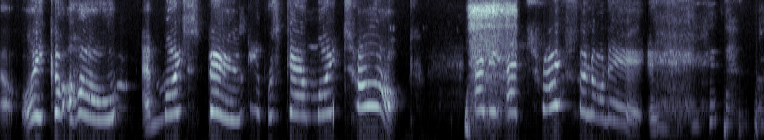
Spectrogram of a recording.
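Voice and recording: A put-on character voice speaks very slowly at an extremely high pitch.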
